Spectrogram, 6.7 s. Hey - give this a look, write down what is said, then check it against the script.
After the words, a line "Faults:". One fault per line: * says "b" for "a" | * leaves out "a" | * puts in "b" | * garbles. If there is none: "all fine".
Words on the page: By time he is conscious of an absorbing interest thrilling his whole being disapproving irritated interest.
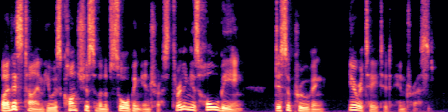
By this time he was conscious of an absorbing interest thrilling his whole being disapproving irritated interest.
Faults:
* puts in "this"
* says "was" for "is"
